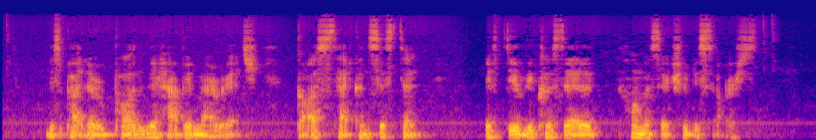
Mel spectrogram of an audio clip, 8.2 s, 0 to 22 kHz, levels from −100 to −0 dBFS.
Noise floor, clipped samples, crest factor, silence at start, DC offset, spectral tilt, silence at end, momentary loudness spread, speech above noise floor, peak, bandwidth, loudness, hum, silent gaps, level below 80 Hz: -57 dBFS; under 0.1%; 16 dB; 0.45 s; under 0.1%; -6.5 dB/octave; 0.6 s; 15 LU; 40 dB; -2 dBFS; 13 kHz; -18 LUFS; none; none; -48 dBFS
